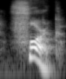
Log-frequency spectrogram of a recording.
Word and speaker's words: fork: pork pork pork pork f f Fork Fork Fork may I have a fork please oops that's pork take it back pork BBY Bobby sing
